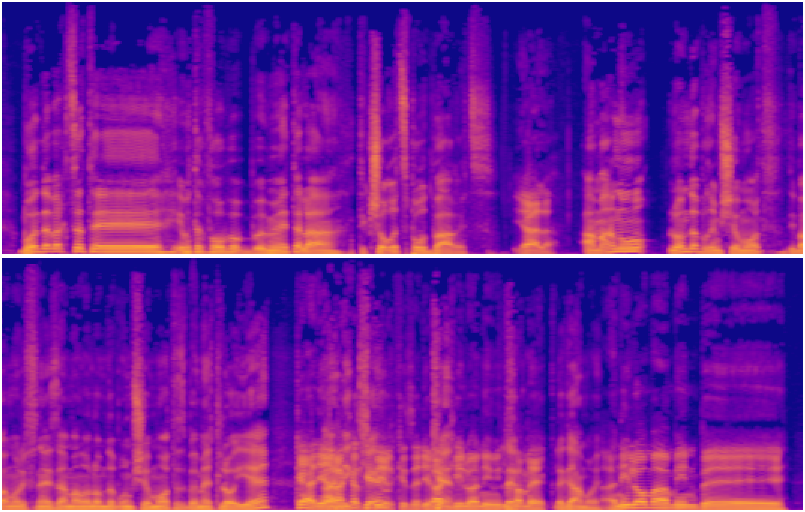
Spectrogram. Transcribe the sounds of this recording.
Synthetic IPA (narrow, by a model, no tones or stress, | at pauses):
bo̞ned̪abe̞ʁkt͡sateimat̪akvaʁbeme̞talat̪ikʃo̞ʁet̪spo̞t̬beaʁet͡sjala̰ | a̰maʁnu | lo̞med̪abʁimʃemo̞t̪d̪ibaʁnulifne̞jzeamaʁnulo̞med̪abʁimʃe̞mo̞tazbeːme̞tlo̞ije̞keaniʁaniazkebiʁkizeniʁkaekiiluanimitχamekle̞ɡamʁe̞a̰nilo̞maːminbe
